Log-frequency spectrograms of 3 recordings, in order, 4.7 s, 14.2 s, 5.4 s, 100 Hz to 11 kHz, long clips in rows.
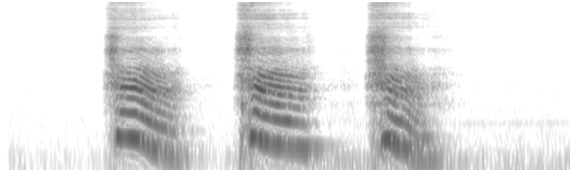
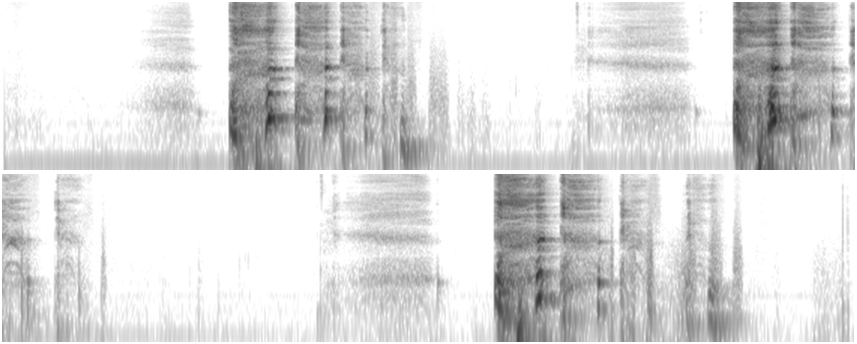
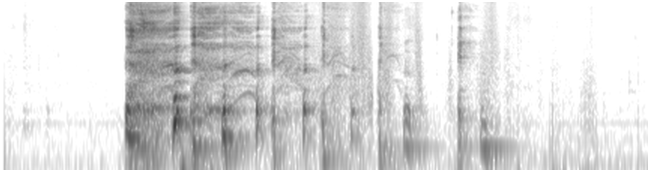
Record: {"exhalation_length": "4.7 s", "exhalation_amplitude": 1798, "exhalation_signal_mean_std_ratio": 0.49, "three_cough_length": "14.2 s", "three_cough_amplitude": 19203, "three_cough_signal_mean_std_ratio": 0.27, "cough_length": "5.4 s", "cough_amplitude": 4537, "cough_signal_mean_std_ratio": 0.36, "survey_phase": "beta (2021-08-13 to 2022-03-07)", "age": "45-64", "gender": "Female", "wearing_mask": "No", "symptom_cough_any": true, "symptom_fatigue": true, "symptom_fever_high_temperature": true, "symptom_headache": true, "smoker_status": "Ex-smoker", "respiratory_condition_asthma": false, "respiratory_condition_other": false, "recruitment_source": "Test and Trace", "submission_delay": "3 days", "covid_test_result": "Positive", "covid_test_method": "LFT"}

